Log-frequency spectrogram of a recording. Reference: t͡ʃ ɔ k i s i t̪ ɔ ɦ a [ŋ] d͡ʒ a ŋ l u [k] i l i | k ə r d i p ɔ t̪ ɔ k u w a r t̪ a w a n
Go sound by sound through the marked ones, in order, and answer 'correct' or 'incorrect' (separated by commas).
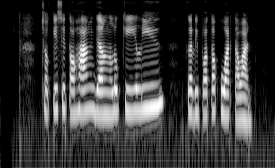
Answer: correct, correct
